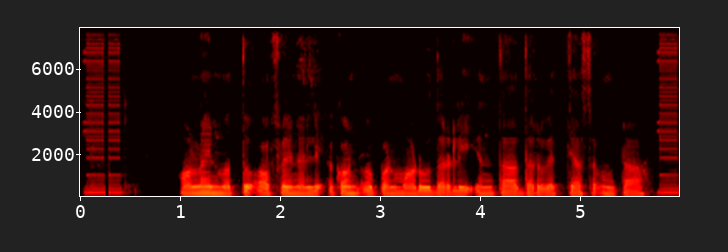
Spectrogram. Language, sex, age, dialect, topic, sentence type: Kannada, male, 31-35, Coastal/Dakshin, banking, question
